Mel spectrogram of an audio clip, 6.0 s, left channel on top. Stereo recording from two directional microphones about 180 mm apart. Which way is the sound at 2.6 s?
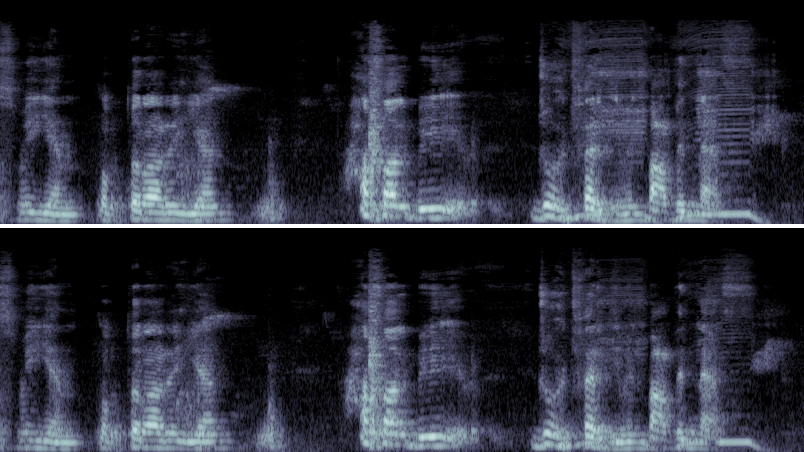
15° left (ahead or behind).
